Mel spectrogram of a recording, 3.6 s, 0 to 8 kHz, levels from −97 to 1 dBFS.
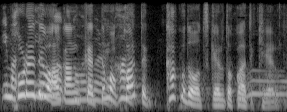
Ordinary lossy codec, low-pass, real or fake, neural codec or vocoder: none; 7.2 kHz; real; none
